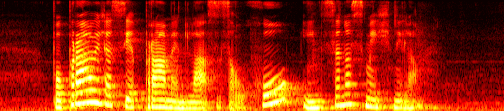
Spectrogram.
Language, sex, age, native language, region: Slovenian, female, 30-49, Slovenian, Carinthia region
